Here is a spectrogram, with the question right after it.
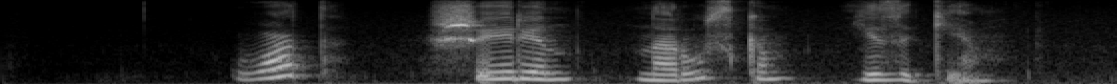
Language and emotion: Russian, neutral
